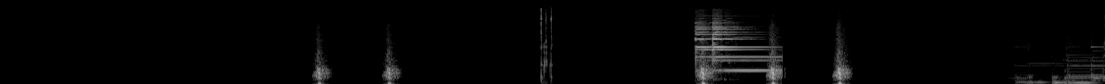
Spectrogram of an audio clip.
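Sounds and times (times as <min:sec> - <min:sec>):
bell chime ding: 0:07.0 - 0:07.8.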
